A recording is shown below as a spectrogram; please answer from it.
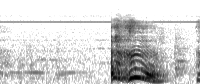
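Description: A young woman's laugh, still giddy from the sedation after wisdom-tooth extraction: one loud, high burst a little after a second in, rising and falling in pitch, with another starting just at the end.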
